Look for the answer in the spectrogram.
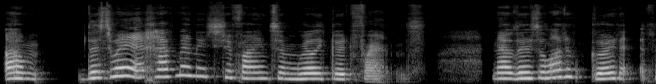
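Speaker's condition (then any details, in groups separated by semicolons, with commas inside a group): Cerebral palsy, athetoid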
